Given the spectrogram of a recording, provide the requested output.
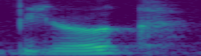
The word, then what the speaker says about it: Björk: I think I think I think she says her you pronounce her name Björk, like rhyming with jerk, but everybody says Björk.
